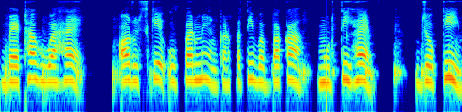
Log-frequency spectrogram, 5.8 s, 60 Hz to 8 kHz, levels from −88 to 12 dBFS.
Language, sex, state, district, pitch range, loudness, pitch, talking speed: Hindi, female, Chhattisgarh, Balrampur, 225-255 Hz, -18 LUFS, 240 Hz, 145 wpm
